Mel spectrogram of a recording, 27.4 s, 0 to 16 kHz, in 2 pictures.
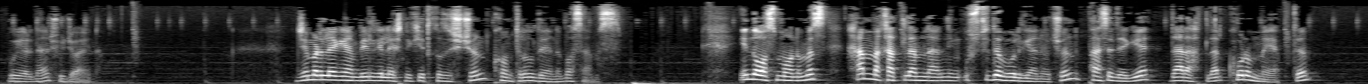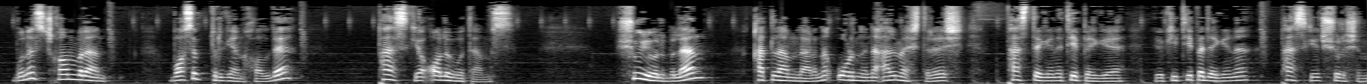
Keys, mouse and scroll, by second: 5.0 ctrl+d.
